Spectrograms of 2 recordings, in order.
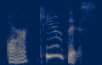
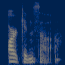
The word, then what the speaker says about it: Arkansas: Looking at the spelling, you would think that it would be Arkansas. We already know how to pronounce Kansas, so that makes sense. We're just going to call it Arkansas. Unfortunately, it is not that easy. Instead of being Arkansas, this state is called Arkansas.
